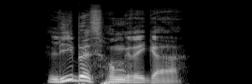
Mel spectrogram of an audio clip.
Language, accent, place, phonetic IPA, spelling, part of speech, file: German, Germany, Berlin, [ˈliːbəsˌhʊŋʁɪɡɐ], liebeshungriger, adjective, De-liebeshungriger.ogg
- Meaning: 1. comparative degree of liebeshungrig 2. inflection of liebeshungrig: strong/mixed nominative masculine singular 3. inflection of liebeshungrig: strong genitive/dative feminine singular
